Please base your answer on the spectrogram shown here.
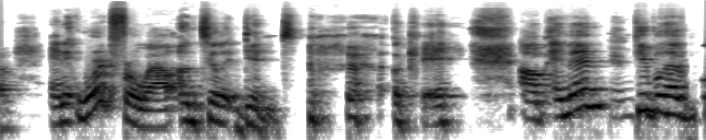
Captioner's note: laughs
